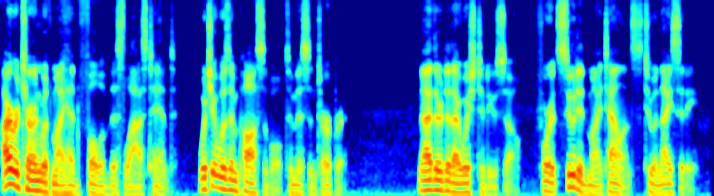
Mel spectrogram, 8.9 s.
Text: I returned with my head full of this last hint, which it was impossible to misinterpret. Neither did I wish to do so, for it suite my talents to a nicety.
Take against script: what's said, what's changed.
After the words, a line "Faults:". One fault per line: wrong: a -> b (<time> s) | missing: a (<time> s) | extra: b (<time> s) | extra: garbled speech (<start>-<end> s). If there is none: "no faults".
I returned with my head full of this last hint, which it was impossible to misinterpret. Neither did I wish to do so, for it suited my talents to a nicety.
Faults:
wrong: suite -> suited (7.0 s)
